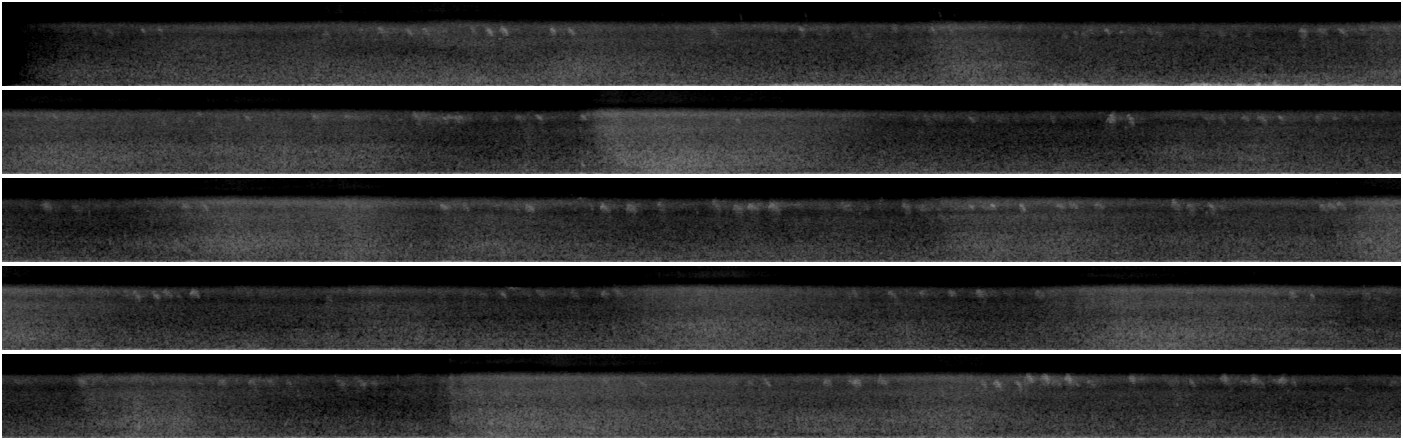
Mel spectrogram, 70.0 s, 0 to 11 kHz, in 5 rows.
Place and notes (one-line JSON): {"title": "橋仔村, Beigan Township - Small beach", "date": "2014-10-15 12:54:00", "description": "Small beach, Sound of the waves, Small fishing village", "latitude": "26.23", "longitude": "119.99", "altitude": "17", "timezone": "Asia/Taipei"}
